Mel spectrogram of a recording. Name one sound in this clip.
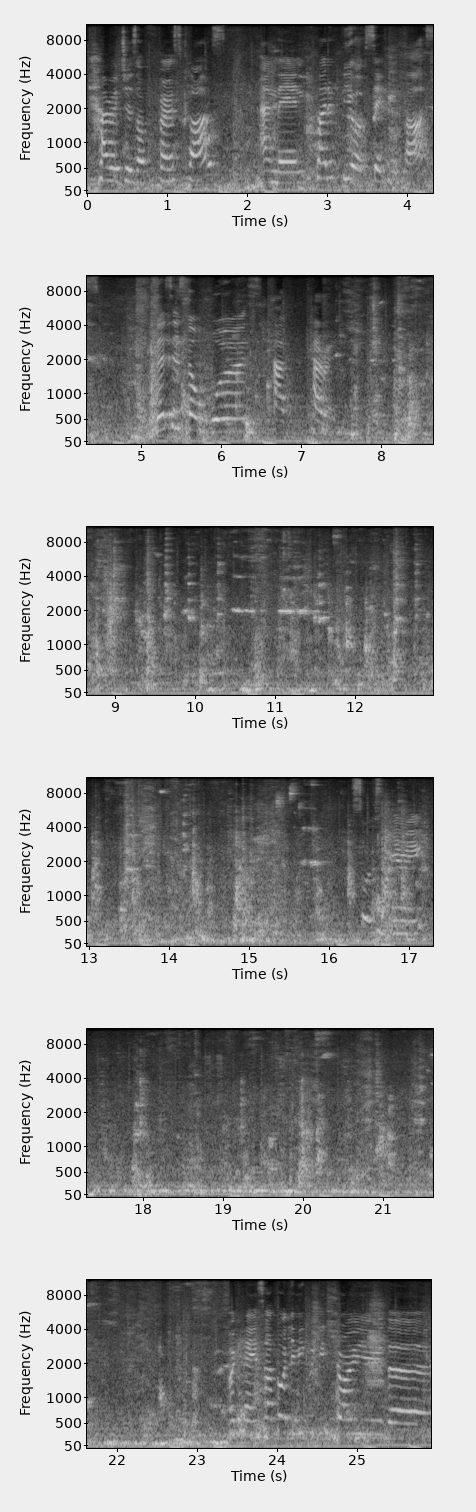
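A train rumbles and clatters steadily.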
